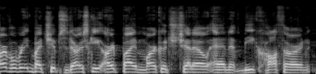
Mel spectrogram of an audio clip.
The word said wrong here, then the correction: Mike Hawthorne: Mike Hawthorne, excuse me.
